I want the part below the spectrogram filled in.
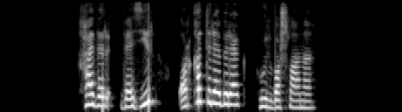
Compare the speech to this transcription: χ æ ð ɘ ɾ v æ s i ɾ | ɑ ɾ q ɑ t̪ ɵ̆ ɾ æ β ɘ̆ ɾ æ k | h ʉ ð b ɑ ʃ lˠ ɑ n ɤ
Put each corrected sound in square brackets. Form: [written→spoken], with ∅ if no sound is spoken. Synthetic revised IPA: χ æ ð ɘ ɾ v æ [s→z] i ɾ | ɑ ɾ q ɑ t̪ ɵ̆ ɾ æ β ɘ̆ ɾ æ k | h ʉ ð b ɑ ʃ lˠ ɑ n ɤ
